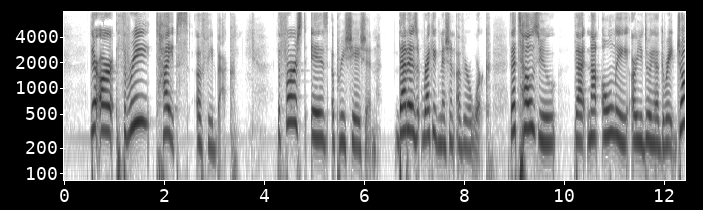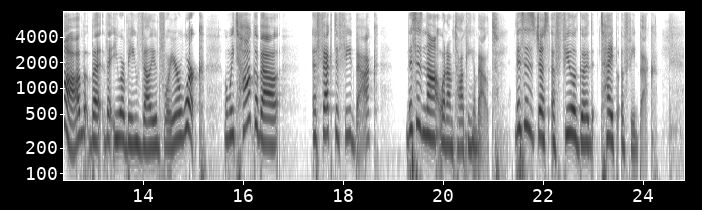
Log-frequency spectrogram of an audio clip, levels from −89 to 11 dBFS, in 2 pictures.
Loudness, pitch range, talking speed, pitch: -17 LUFS, 225-295 Hz, 145 wpm, 255 Hz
